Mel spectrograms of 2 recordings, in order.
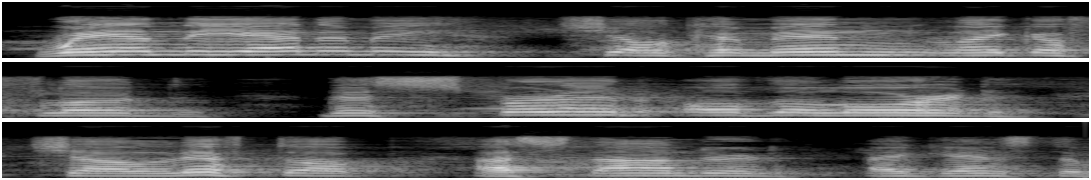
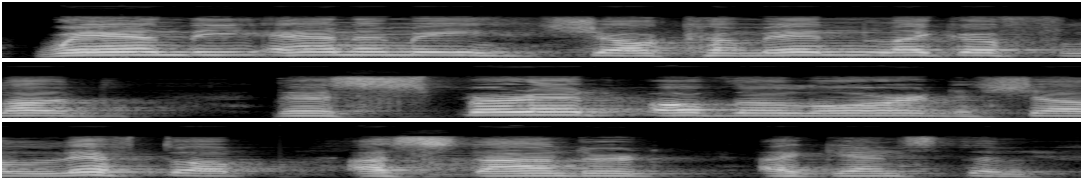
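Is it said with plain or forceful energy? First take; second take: forceful; plain. First: It is said forcefully, with conviction. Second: It is said in a plain reading voice.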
